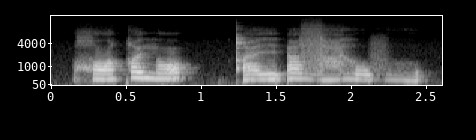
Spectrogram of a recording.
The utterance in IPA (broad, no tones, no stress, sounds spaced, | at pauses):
χ ɔ q y n ɔ | qʼ e ʔ e zˤ e̤ ɦ o f o̤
